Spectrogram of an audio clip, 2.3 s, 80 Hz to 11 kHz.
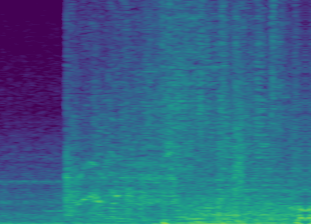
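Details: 2001 Chevrolet Corvette C5 convertible bought from Copart, first start on the trailer: engine catches right away and settles into a steady even run, building slightly; healthy start with no knocks or misses.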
